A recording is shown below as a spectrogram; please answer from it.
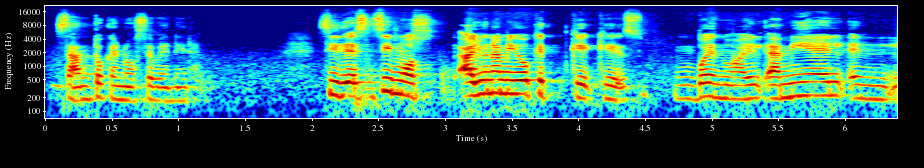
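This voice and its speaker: A woman's voice: medium pitch, a little hiss or hum. A woman psychologist lecturing an audience, acting out what parents and children say. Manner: lively, acts out quoted parents and children.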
